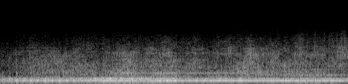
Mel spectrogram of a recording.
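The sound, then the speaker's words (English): A helicopter drones steadily overhead, its engine and rotor making a loud, continuous low hum with a faint rhythmic pulsing that holds throughout. “Leading Edge Aviation wants to offer as many as 300 helicopter tours a year around the edge of Crater Lake.”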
